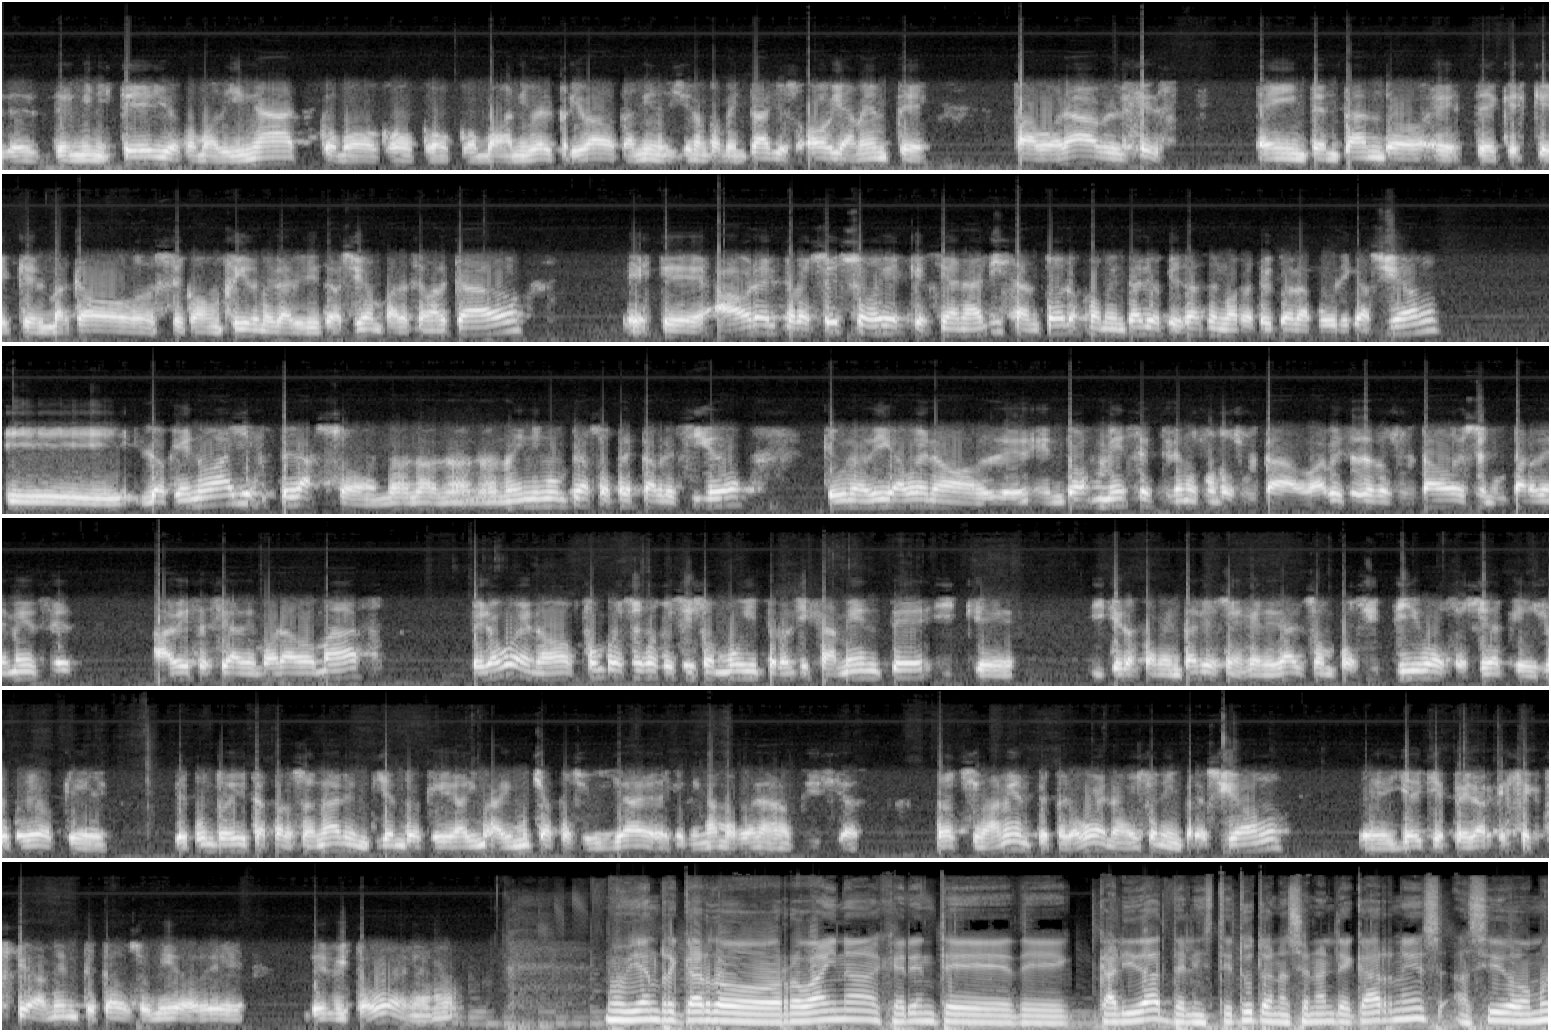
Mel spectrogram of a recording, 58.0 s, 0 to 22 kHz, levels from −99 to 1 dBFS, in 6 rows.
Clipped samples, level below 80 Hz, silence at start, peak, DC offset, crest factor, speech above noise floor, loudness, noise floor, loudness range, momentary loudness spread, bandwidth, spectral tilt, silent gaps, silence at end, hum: 0.1%; -38 dBFS; 0 s; 0 dBFS; under 0.1%; 12 dB; 44 dB; -12 LUFS; -56 dBFS; 4 LU; 5 LU; 15 kHz; -6.5 dB/octave; none; 0 s; none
